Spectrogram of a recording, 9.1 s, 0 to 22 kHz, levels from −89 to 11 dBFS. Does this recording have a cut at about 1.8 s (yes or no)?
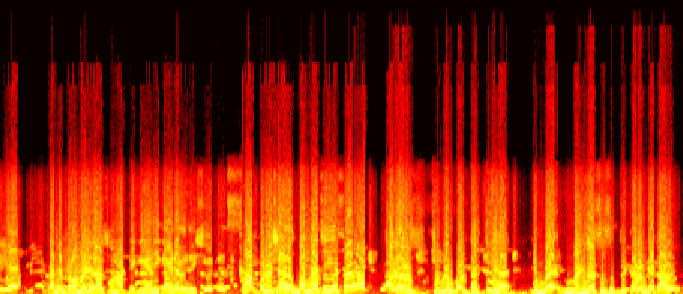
no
